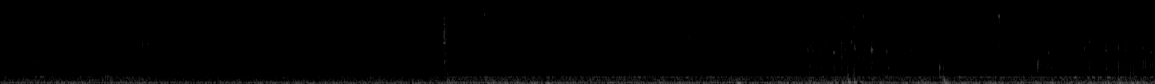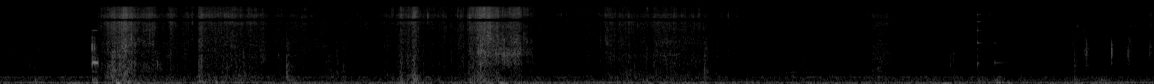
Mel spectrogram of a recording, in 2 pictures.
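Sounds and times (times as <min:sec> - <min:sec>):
wet squishing and sloshing: 0:04.7 - 0:19.1, 0:22.2 - 0:23.0.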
